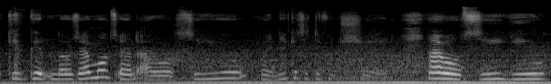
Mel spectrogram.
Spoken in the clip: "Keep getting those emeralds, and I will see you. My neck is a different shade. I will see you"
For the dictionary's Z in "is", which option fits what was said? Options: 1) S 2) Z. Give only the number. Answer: 1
